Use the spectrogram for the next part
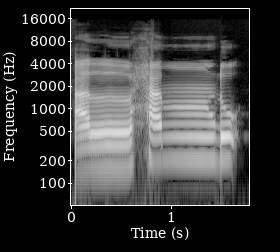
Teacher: jangan sampai nambahin ada bunyi vokal e di sini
